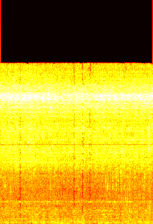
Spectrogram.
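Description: Ultrasonic tank with a microbubble liquid-circulation system running: a steady machine hum with a high-pitched whine over it, and the hiss of water pouring from the circulation outlet onto the parts in the basket.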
